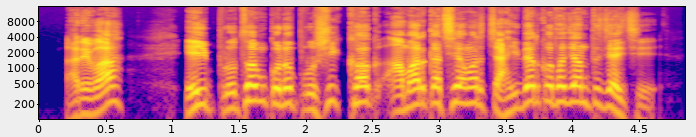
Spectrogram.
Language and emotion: Bengali, surprised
